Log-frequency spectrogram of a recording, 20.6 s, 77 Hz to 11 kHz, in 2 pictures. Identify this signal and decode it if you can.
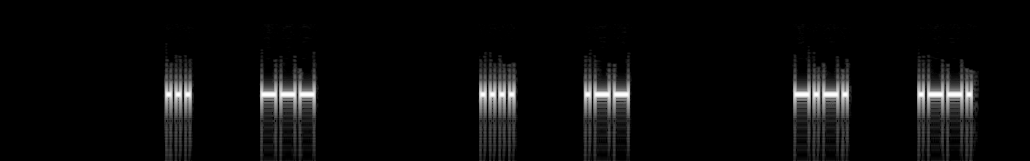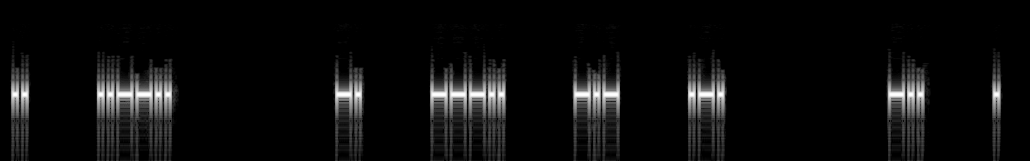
Morse code, heard as a keyed tone, about 25 wpm, spaced as for 10 wpm, 600 Hz. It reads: SO HW CPI? N8KR DE
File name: QSO206 10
